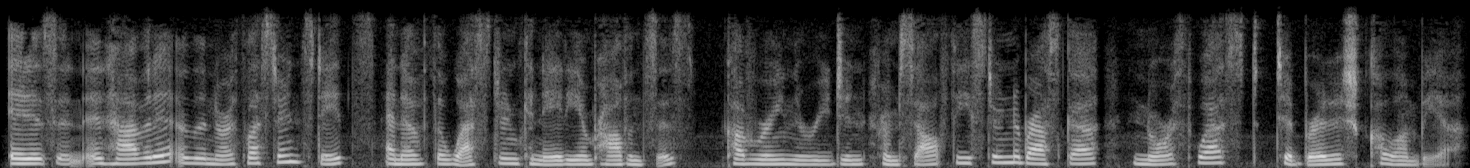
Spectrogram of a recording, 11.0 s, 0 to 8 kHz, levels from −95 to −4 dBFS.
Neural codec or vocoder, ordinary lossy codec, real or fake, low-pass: none; Opus, 64 kbps; real; 7.2 kHz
